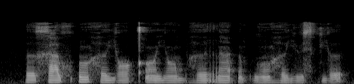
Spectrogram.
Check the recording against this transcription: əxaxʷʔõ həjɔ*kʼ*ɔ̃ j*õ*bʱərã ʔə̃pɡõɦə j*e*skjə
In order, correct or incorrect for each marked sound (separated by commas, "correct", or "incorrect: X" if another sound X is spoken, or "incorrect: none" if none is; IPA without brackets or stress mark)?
correct, incorrect: ɔ̃, incorrect: y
